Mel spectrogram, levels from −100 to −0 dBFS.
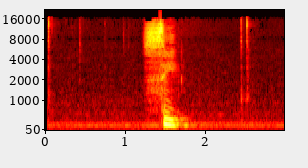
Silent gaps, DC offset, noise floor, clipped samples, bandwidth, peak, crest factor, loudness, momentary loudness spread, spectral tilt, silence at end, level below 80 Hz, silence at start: none; under 0.1%; -55 dBFS; under 0.1%; 17 kHz; 0 dBFS; 22 dB; -14 LUFS; 25 LU; -3.5 dB/octave; 1.2 s; -64 dBFS; 1.25 s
